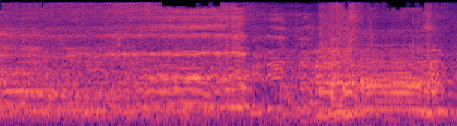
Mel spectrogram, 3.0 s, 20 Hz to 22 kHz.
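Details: Calves, young bulls and heifers, purchased by a Faridpur farmer in Bangladesh on 1 August: layered lowing calls, steady at first, then wavering and rising moos toward the end, against a constant murmur of people.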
